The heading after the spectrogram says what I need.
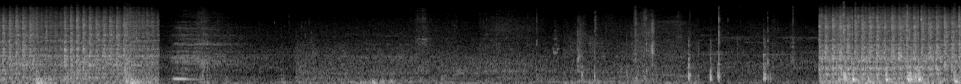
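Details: Old Peugeot 106 cranked hard with pedal pumping: rapid chugging crank around three beats a second with brief splutters and sputters, never catching and running; crank no-start.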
